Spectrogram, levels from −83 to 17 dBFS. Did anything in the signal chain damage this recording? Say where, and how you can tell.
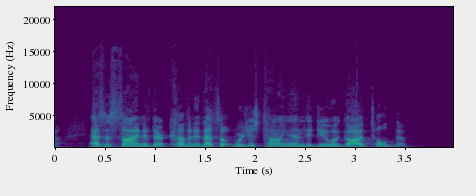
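Yes. A single loud pop sits at about 3.02 to 3.04 s, peaking a few decibels above the speech, which continues underneath it. The likely culprit is the analogue stage: a voltage step from a plug, switch or static discharge entering the chain, then being shaped by the circuitry downstream. On a waveform it shows as one sharp spike standing out from the speech envelope. On a spectrogram it is a thin vertical stripe spanning the full frequency range.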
